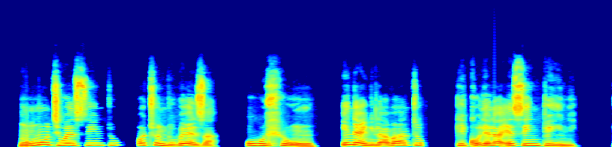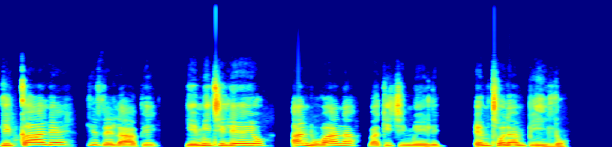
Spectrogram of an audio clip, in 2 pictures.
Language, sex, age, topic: North Ndebele, female, 36-49, health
